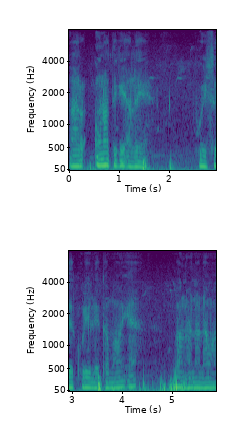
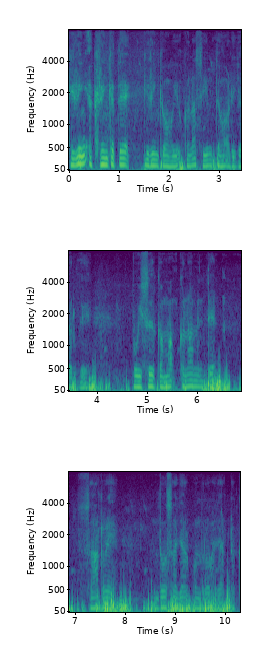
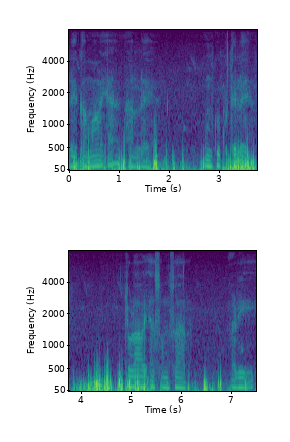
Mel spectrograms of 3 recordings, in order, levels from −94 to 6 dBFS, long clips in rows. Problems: background sounds at intervals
